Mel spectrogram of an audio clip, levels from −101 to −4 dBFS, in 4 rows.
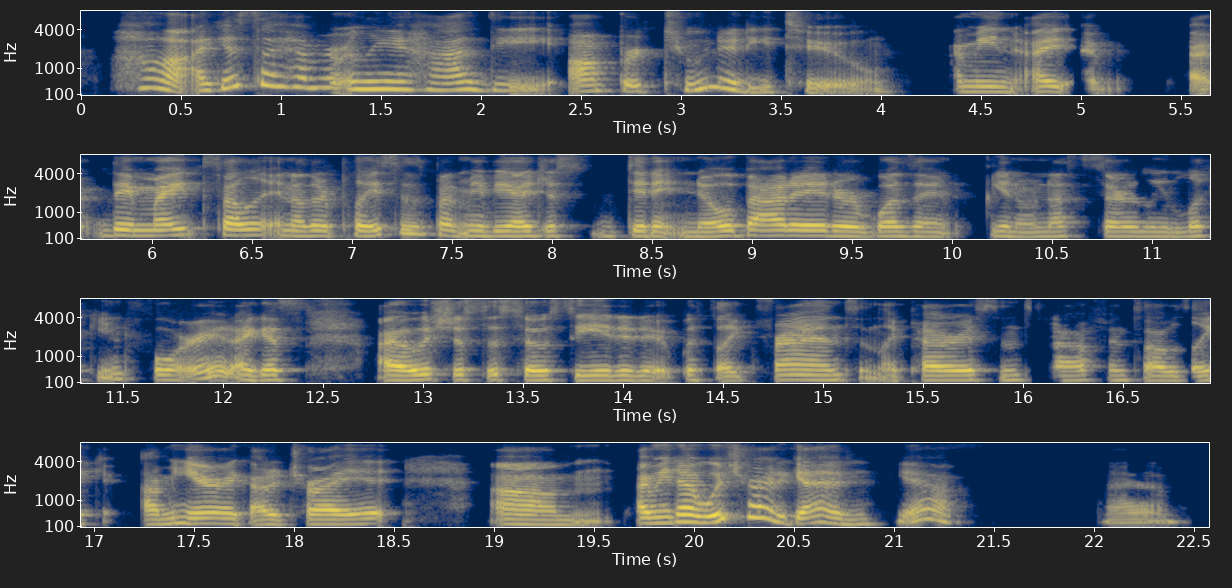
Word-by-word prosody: Huh, 300 -4 0
I 225 - 0
guess 370 - -2
I 405 - +3
haven't 340 -3 -2
really 270 0 +3
had 250 0 -2
the 240 - -8
opportunity 220 - -2
to, 425 -3 -7 0.3
I - - -6
mean, 180 -2 -2
I, 185 -1 +1
um, - - -10 0.4
uh - - -2
they 200 -1 +2
might 190 +3 +1
sell 200 -2 +3
it - - -4
in 185 - -4
other 175 +1 +1
places, 155 -8 0
but 190 - -1
maybe 170 -1 +1
I 170 - +6
just 170 0 -7 0.2
didn't 170 -3 0
know 155 +2 +2
about 185 +1 +2
it, 185 -1 +5
or 165 -1 +5
wasn't, 165 -1 -2 0.2
you 170 - -3
know, 150 -2 -8
necessarily 160 0 -5
looking 165 +6 -6
for 175 -1 0
it, - - +1
I 175 - +3
guess, 175 0 0 0.4
I - - +5
always 185 +3 +5
just 180 0 -4
associated 165 -1 +1
it - - -2
with, 175 - -3
like, 150 0 -4
France, 175 0 -1
and, - - -9
like, - - -10
Paris, 165 +1 +2
and 170 +1 -9
stuff, 165 0 -6
and 170 0 -8
so, - - -3
I - - +3
was 155 0 -6
like, 165 +1 -3 0.2
"I'm 165 +1 0
here, 190 -1 +4
I 180 - +2
gotta 160 +1 0
try 165 0 +4
it." 175 +3 +1 0.5
Um, 165 +8 0 0.2
I 195 - +7
mean, 210 +4 +2
I 250 - +10
would 230 - +7
try 410 -4 +3
it - - +1
again, 190 -5 0
yeah, 320 -3 -3 0.8
I, - - -13
um 255 -3 -11
175 Hz, 200 wpm, -23 LUFS, 165-210 Hz, 0.8 s, I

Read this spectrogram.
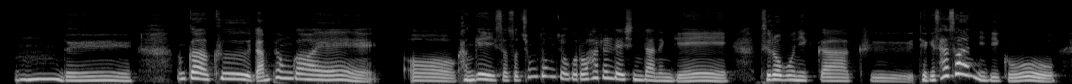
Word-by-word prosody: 음 230 +1 +1
네. 180 -1 -1 0.4
그러니까 265 -2 +4
그 245 -4 +2
남편과의 215 - 0 0.3
어 170 -4 -2
관계에 220 +6 +3
있어서 195 -1 -4
충동적으로 285 - -2
화를 300 +2 0
내신다는 205 - 0
게 155 0 -1 0.3
들어 215 0 +3
보니까 180 -5 -2
그 150 -4 -8
되게 200 -2 +1
사소한 400 - +4
일이고 165 -4 0
200 Hz, 245 characters per minute, -23 LUFS, 170-240 Hz, 0.4 s, 그러니까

